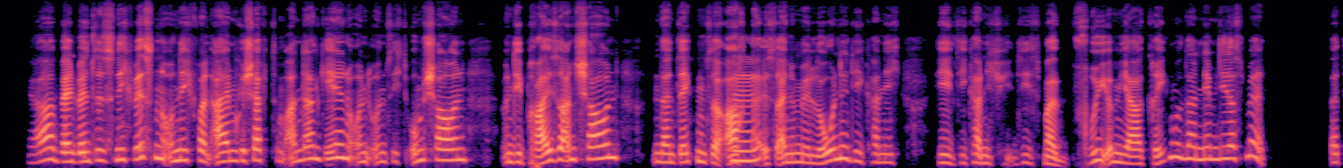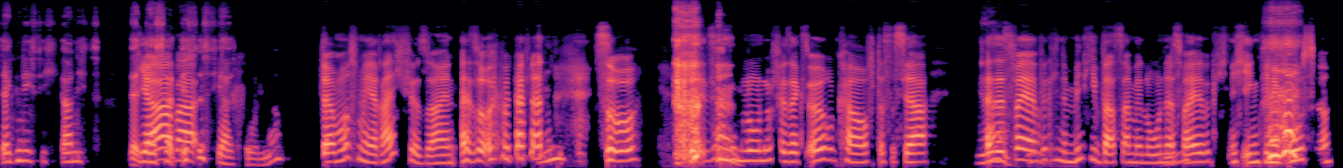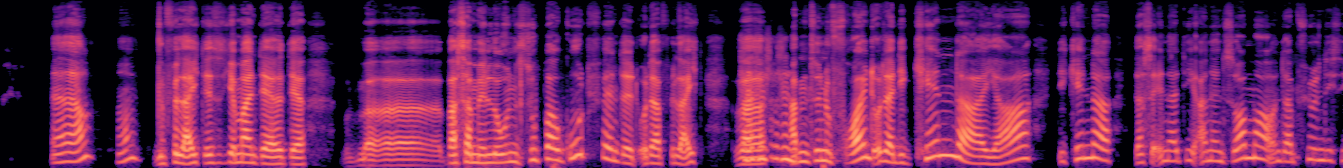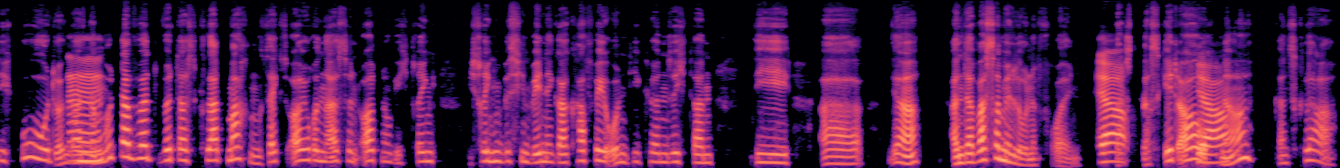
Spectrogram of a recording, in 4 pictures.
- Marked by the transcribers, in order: other background noise; chuckle; throat clearing; chuckle; chuckle
- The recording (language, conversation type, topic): German, unstructured, Wie kann Essen Erinnerungen wachrufen?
